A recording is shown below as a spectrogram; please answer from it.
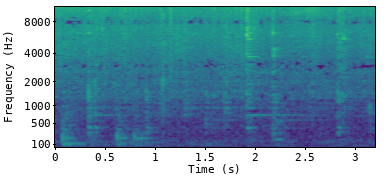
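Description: Green chillies and onions fry in a pan with a steady close sizzle, while a spoon scrapes and clacks against the metal in repeated stirring strokes throughout.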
